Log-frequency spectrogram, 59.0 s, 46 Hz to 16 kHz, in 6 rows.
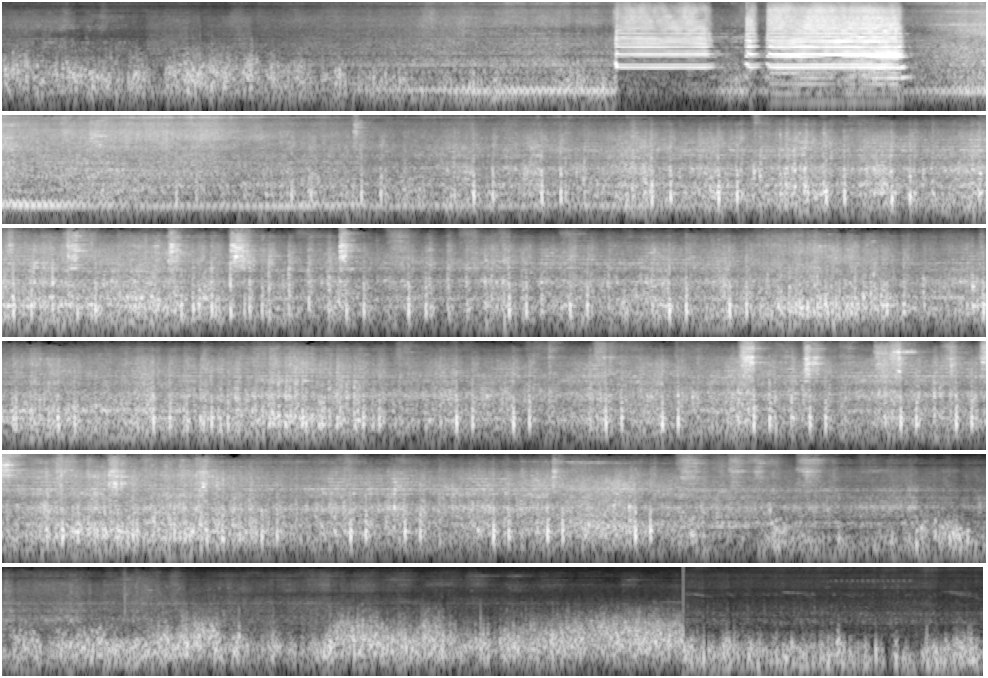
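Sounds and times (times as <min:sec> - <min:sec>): train wheels rumbling on rail: 0:00.0 - 0:59.0
wheels clattering over rail joints: 0:34.0 - 0:43.7.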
